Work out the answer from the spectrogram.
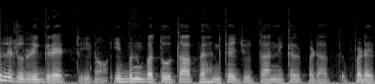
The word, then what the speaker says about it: Battuta: Because I needed to use shoes, you know, because in Hindi, Ibn Battuta rhymes pehan ke with, juta. yeah, it rhymes with shoes.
